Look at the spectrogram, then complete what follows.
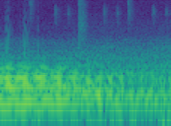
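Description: A loud motorcycle engine drones with a steady, buzzing hum that eases slightly as it moves past, with no voices.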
